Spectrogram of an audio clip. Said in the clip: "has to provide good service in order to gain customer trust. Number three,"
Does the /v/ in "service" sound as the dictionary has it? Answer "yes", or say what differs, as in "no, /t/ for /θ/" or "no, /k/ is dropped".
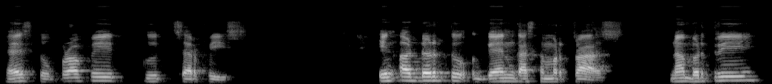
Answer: no, /f/ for /v/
